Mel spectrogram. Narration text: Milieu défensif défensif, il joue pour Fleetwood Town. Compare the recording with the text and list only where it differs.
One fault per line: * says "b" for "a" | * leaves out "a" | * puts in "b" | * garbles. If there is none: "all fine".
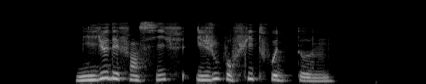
* leaves out "défensif"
